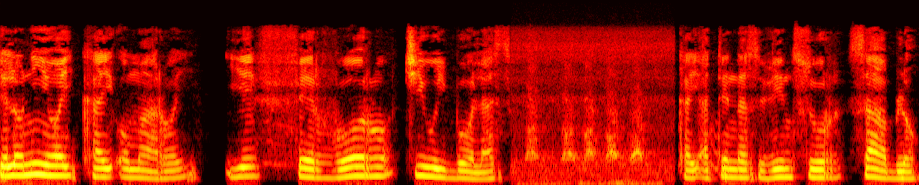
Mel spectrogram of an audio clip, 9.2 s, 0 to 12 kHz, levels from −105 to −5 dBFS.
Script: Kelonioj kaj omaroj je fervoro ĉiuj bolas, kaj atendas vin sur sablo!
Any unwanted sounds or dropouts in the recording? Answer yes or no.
yes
